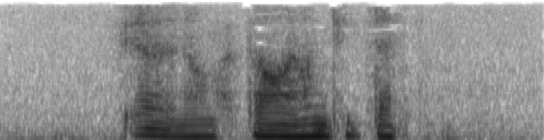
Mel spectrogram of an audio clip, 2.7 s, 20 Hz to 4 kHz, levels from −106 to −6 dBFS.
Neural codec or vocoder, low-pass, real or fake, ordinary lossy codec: codec, 16 kHz in and 24 kHz out, 0.6 kbps, FocalCodec, streaming, 4096 codes; 3.6 kHz; fake; MP3, 16 kbps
